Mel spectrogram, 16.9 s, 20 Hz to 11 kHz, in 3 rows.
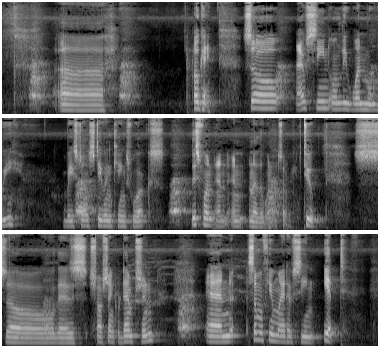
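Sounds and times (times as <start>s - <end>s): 
dog barking: 0.4s - 0.8s, 1.7s - 2.2s, 4.1s - 4.4s, 5.5s - 5.8s, 6.4s - 7.1s, 8.2s - 8.6s, 9.6s - 10.0s, 11.9s - 12.2s, 13.9s - 14.3s
speech: 0.8s - 1.8s, 2.9s - 6.0s, 6.6s - 16.5s.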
